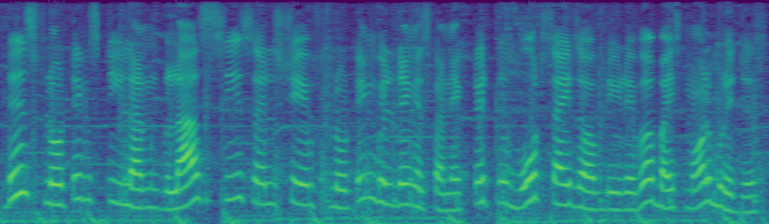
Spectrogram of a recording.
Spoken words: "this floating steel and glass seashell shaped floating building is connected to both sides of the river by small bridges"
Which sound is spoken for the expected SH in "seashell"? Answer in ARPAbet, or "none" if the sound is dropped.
S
